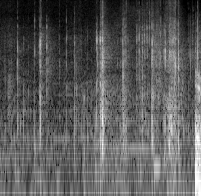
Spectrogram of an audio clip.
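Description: Foil wrapper of a Pokémon booster pack crinkling as it is worked open by hand: a run of small, irregular crackles with a sharper one about a second in.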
